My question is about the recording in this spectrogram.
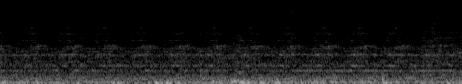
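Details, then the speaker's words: Evergreen Aroma fan motor on high, correctly wired, gives a low steady hum without spinning up, then stalls. Owner suspects a bad start capacitor, though it shows no bubbles. "yeah it most likely has a bad capacitor but the weird thing is I do not see any bubbles on it but that doesn't necessarily mean the capacitor is any good"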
